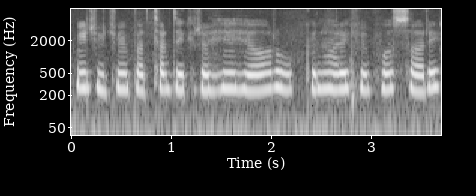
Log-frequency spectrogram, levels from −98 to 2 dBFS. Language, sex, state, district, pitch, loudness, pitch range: Hindi, female, Chhattisgarh, Sukma, 255 Hz, -14 LUFS, 245-265 Hz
